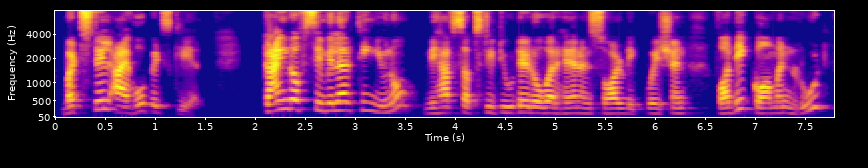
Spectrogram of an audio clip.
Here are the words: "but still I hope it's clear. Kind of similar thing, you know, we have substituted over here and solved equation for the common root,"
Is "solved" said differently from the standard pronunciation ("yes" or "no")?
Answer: no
